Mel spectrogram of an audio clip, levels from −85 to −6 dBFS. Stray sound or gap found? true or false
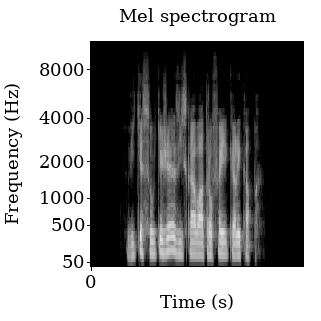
false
